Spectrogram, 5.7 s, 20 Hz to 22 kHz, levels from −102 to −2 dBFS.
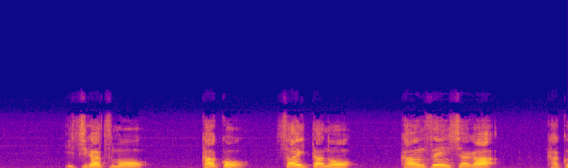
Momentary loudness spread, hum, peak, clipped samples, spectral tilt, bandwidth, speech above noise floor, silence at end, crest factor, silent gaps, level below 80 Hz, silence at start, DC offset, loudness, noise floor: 13 LU; none; -4 dBFS; under 0.1%; -5 dB/octave; 7.4 kHz; 43 dB; 0 s; 18 dB; none; -70 dBFS; 0.65 s; under 0.1%; -20 LUFS; -62 dBFS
